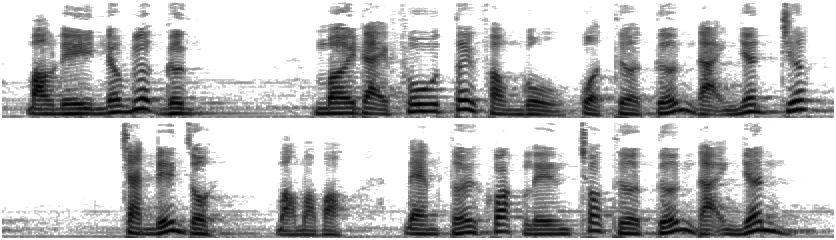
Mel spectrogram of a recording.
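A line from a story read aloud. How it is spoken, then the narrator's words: Loud shout. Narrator (Vietnamese): có người hét lớn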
